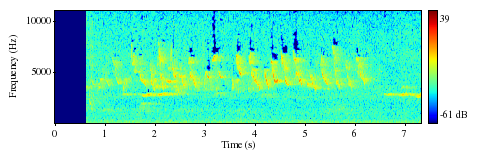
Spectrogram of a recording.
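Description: Birds singing in trees: a rapid run of short, high, descending chirps, with a brief held whistle near the start and another near the end, over a steady low rushing background.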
